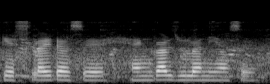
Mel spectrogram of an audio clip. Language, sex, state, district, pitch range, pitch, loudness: Bengali, female, Assam, Hailakandi, 195-205 Hz, 200 Hz, -18 LUFS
